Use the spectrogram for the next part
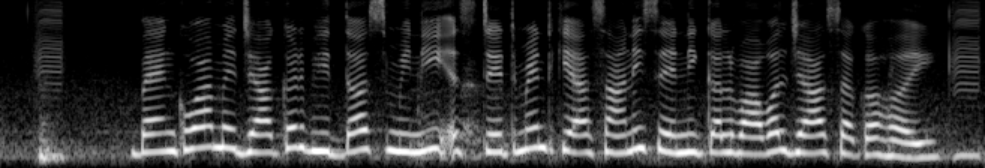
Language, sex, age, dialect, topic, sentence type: Magahi, female, 25-30, Western, banking, statement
